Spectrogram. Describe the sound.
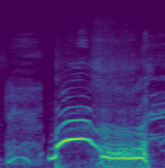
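A voice imitates an elephant: a brief low hum, then a loud, rising-and-falling trumpeting cry that flattens into a sustained buzzy tone before breaking off, with a small grunt after.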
